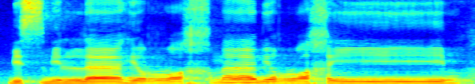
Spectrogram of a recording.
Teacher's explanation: bapak-bapak huruf H kecil di sini sering kali kalau orang Jawa biasanya bacanya diubah dari H menjadi kha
